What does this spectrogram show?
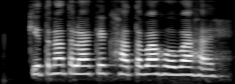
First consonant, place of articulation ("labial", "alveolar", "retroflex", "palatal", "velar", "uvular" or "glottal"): velar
